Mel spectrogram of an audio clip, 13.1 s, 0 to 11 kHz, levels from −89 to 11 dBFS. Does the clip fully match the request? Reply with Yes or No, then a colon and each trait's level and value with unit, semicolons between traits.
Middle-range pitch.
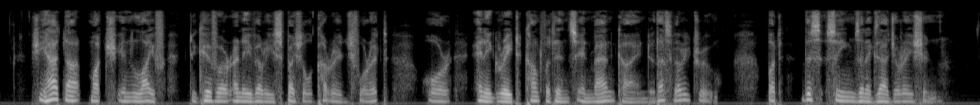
No: low, 125 Hz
